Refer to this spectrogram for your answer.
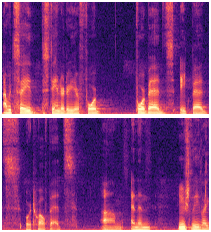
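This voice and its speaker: Very slowly and quietly, a man talks in a very deep, low pitch with a dark, mellow tone. His pitch variation is ordinary. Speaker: travel vlogger. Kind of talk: casual vlog talk to camera. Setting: hostel room, early morning. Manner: quiet, kept low; hesitant, many ums.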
